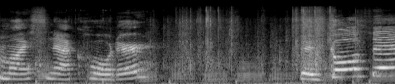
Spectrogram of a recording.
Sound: plastic rattles

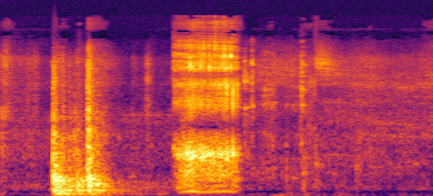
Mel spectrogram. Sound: slurp

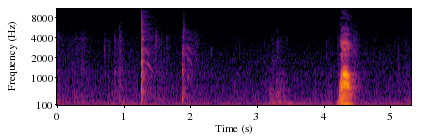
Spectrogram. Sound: coughing

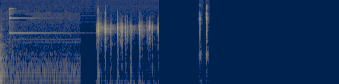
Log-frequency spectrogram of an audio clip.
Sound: bell dings; typing and clicking

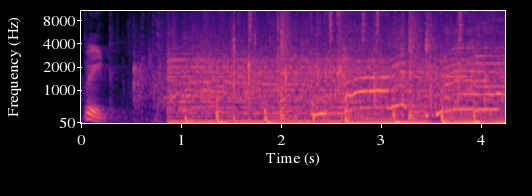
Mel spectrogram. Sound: applause; uptempo pop music

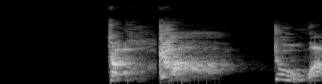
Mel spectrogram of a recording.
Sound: perfectly roasted doom noise

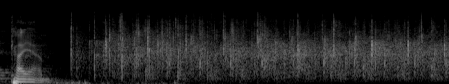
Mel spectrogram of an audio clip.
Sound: crowd applauding

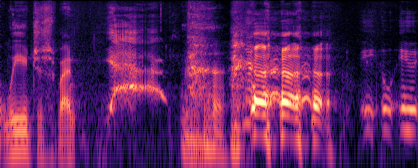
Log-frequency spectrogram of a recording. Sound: laughter

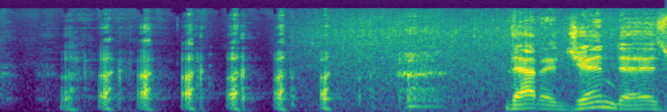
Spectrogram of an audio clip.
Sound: laughs

